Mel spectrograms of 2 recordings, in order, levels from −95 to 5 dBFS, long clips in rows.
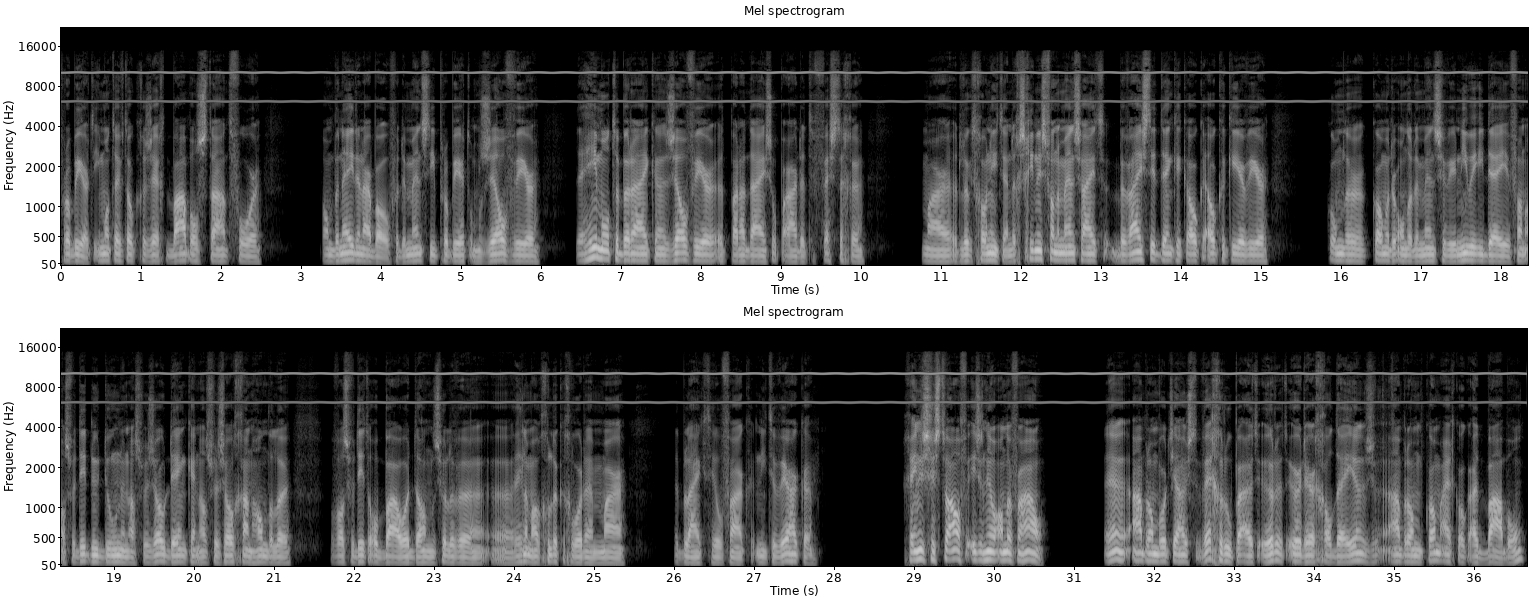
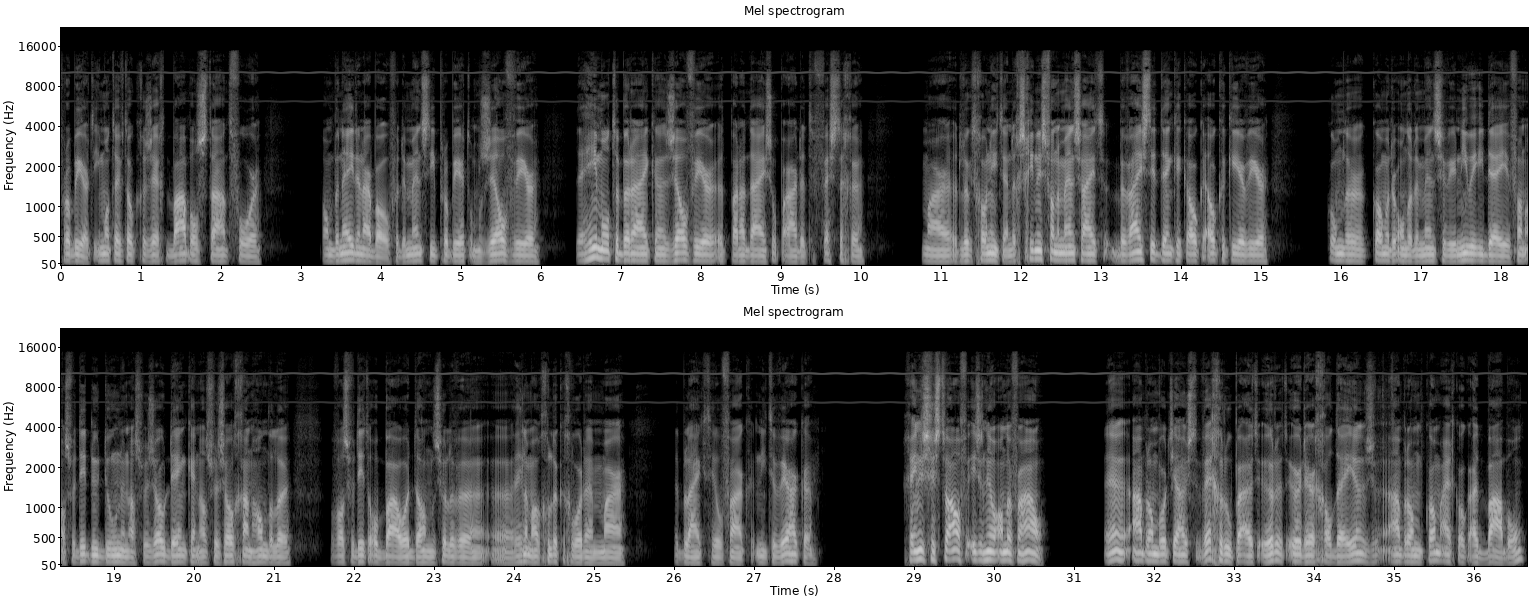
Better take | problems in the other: second | high-pitched whine; loud; throughout; 10 kHz, 7 dB below the speech; faint in the second

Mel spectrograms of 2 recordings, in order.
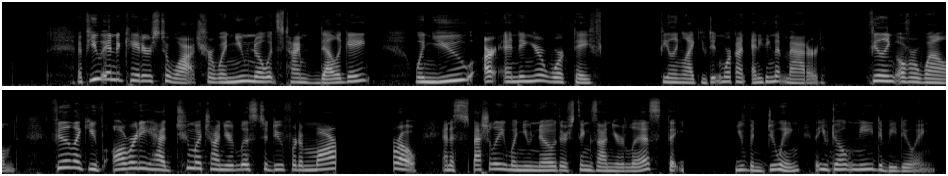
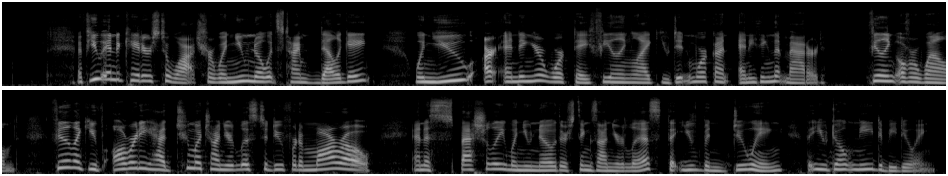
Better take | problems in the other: second | audio freezing; at 6 s for 0.5 s, at 13 s for 0.5 s and at 16 s for 0.5 s

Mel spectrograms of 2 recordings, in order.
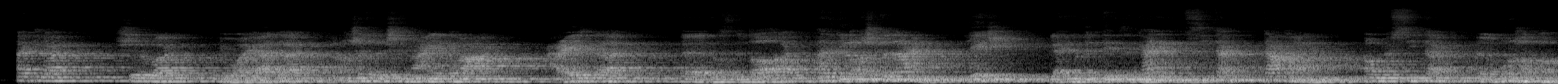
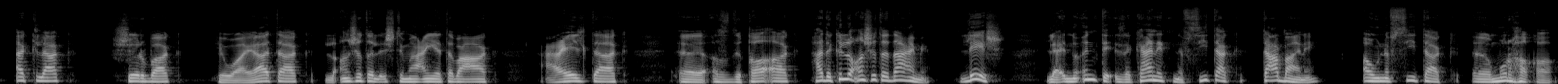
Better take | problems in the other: second | off-mic speech; far // room echo; strong; dies away in 3 s

